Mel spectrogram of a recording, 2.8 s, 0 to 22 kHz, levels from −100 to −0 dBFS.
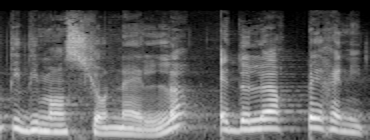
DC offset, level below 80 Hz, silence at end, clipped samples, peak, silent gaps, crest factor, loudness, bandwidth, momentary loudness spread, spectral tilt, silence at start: under 0.1%; -56 dBFS; 0.05 s; under 0.1%; -2 dBFS; none; 14 dB; -16 LUFS; 16 kHz; 4 LU; -5 dB/octave; 0 s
